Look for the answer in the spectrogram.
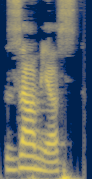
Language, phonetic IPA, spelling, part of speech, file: Polish, [ˈzãmʲjast], zamiast, preposition / conjunction, Pl-zamiast.ogg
